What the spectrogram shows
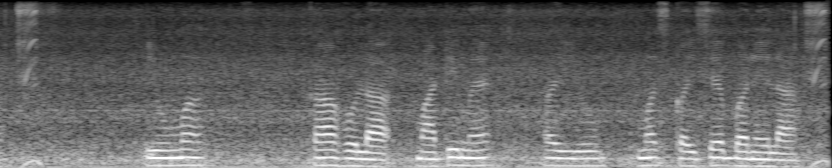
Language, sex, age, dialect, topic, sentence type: Bhojpuri, female, 18-24, Northern, agriculture, question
